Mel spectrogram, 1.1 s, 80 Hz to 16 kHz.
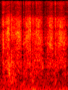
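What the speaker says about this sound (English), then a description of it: "I got 150 sandpaper, and I'm going to just" Rhythmic back-and-forth rasping of 150 grit sandpaper over a fire-hardened sassafras wood bow, several close, steady strokes filling the short stretch with no talking.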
